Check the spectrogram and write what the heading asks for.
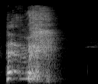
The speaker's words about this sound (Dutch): Gezondheid.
